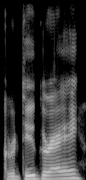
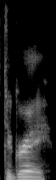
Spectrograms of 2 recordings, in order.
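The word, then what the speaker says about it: Dougray: Is it pronounced Dugray or Doug Ray? I think I'm butchered that. I think it's DeGray.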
